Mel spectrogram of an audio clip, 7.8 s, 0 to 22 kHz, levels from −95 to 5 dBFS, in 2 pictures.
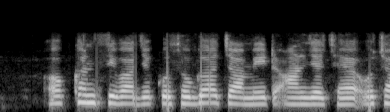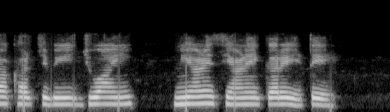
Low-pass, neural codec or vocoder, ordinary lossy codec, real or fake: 7.2 kHz; none; Opus, 32 kbps; real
